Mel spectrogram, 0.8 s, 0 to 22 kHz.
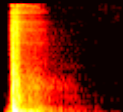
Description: Soccer Ball Hit Sound Effect
Description: Soccer ball hit sound effect. This soccer ball hit sound effect captures a realistic football being kicked with a clear, natural impact.
Soccer-ball-hit-sound-effect.mp3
